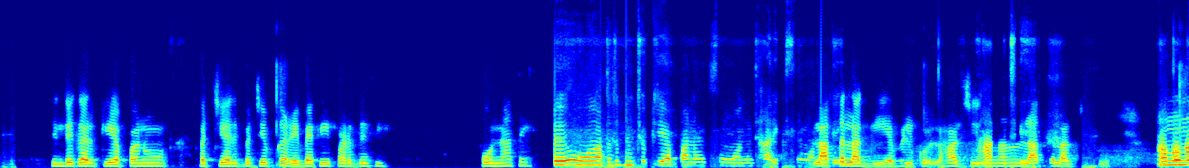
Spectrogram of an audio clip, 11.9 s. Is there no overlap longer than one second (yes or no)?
yes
